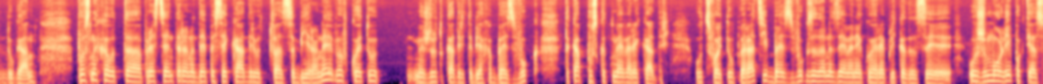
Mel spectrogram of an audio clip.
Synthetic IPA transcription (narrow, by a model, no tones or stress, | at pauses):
d̪oɡanpusnəxəot̪ːpɾɛst̪sɛnt̪əɾənɐd̪ɛpɛsɛkad̪ɾiot̪ːovasɐbiɾənɛvəfkoɛt̪o | mɛʒd̪ɾut̪ʊ̥kad̪ɾit̪ɛbjaxəbɛzvukt̪ɐkapuskət̪mɛvɛɾɛkad̪ɾi̥ot̪svɔit̪ɛopɛɾat̪siːbɛzvukzɐd̪ɐnɛzɛmɛnʲakojəɾɛplikəd̪ɐsɛoʒmulipakt̪ʲja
